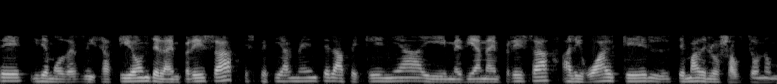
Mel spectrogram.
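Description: A noise suppressor applied to music or sounds runs throughout. It mistakes sustained tones and tails for noise, so levels pump by around 10 dB. Sound is cut by the noise suppressor at 0.21–0.37, 2.33–2.78, 3.45–3.71, 4.99–5.14 and 5.5–5.65 s. Each drops by about 17 dB (about 16 dB in the last), and decays sink abruptly. The band-limited call path, with nothing above 4 kHz, fits G.711 A-law at 64 kbps.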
